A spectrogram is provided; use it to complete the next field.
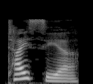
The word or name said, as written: taisiya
